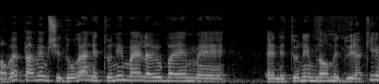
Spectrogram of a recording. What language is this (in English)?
Hebrew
